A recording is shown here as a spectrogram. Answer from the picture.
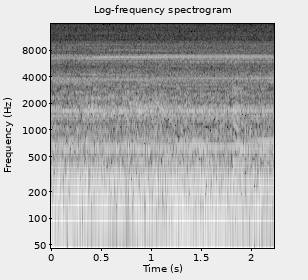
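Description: Steady low electrical hum with faint hiss, unchanging throughout and with no distinct event.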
